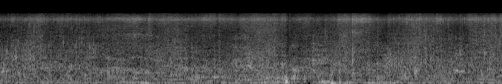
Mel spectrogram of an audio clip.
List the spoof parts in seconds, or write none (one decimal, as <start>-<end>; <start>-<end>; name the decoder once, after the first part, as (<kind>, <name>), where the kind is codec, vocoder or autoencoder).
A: 0.9-3.9 (codec, SNAC)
